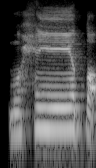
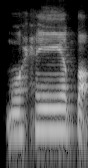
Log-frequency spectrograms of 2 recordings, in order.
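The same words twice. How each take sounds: No difference in how they are said.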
